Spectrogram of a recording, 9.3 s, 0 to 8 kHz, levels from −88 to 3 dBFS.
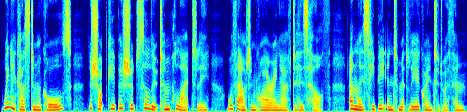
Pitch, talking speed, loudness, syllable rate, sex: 205 Hz, 140 wpm, -18 LUFS, 5.1 syllables/s, female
